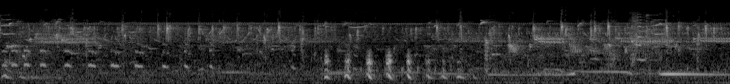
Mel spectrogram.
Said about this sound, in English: Along the water's edge, common moorhen darts in and out of the rushes, and a least bittern calls above a chorus of northern cricket frogs.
